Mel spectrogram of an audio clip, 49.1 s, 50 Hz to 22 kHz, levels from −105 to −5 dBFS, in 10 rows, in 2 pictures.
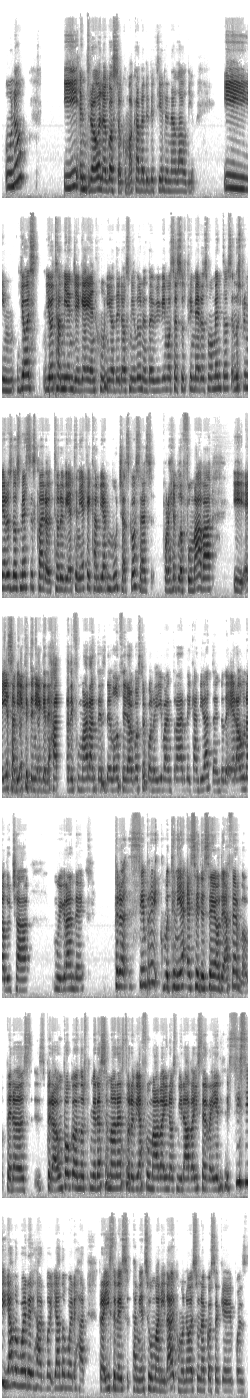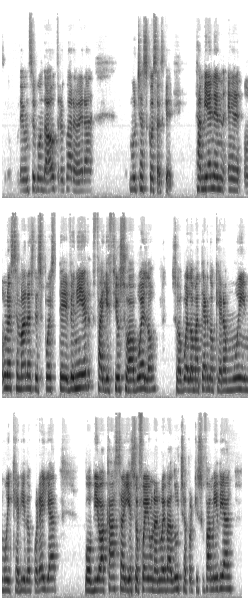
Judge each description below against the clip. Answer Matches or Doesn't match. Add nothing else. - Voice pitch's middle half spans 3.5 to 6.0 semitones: Doesn't match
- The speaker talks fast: Matches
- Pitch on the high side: Matches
